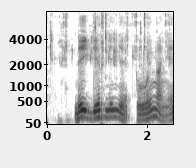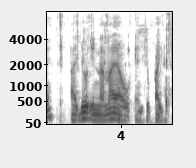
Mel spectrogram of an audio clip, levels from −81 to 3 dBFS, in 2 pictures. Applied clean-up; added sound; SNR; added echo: neural mask model Resemble Enhance denoiser.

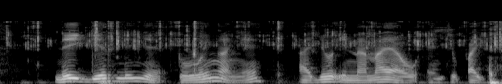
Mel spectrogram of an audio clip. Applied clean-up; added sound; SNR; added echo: none; Typing; 9 dB; none.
